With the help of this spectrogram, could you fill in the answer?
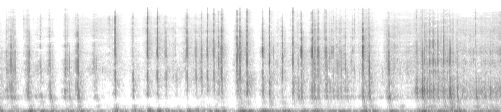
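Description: Long fingernails on both hands tap rapidly across a large, empty yellow plastic tray. The result is a dense stream of short, bright, clicky taps with almost no ring. A soft low hum sits underneath.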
